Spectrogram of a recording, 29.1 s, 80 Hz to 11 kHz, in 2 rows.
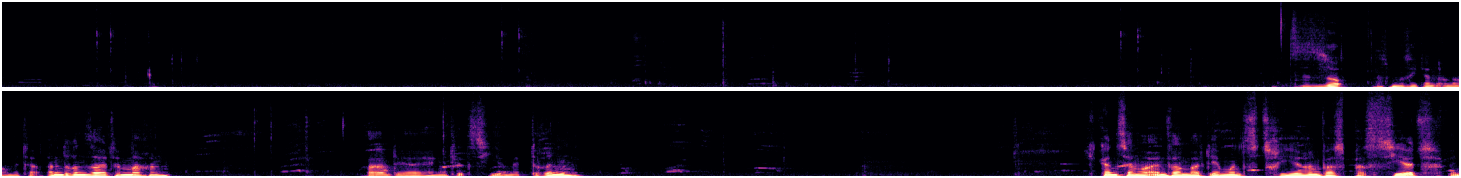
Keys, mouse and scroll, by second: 1.9 g, 6.1-8.9 middle drag, 8.7 g, 12.1 a, 12.5 middle click, 13.7-15.9 middle drag, 17.1-18.7 right drag, 18.7 click, 19.1-20.7 middle drag, 26.3 a, 28.9 c.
